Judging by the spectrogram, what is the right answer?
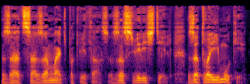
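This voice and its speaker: A man's voice: low voice, moderate pace, slightly rough, no echo, studio quality. A man voicing a grim young prince bent on vengeance, speaking sternly in an audiobook. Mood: earnest. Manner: stern, heavy-hearted speech. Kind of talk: audiobook character voice.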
